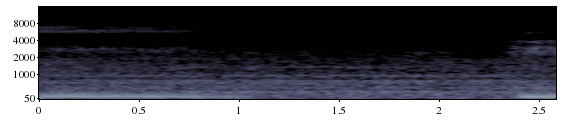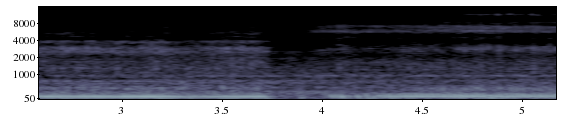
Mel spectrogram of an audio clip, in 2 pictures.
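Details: Dog sleeping after a busy day: low rumbling, growl-like snoring in stretches, with a quieter pause between breaths.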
